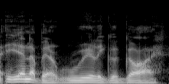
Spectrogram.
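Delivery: ordinary talk, nothing marked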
